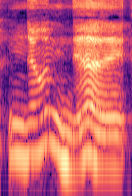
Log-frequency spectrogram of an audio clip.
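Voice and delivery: small, high, soft drawn-out voice; little Dave protesting. Retold or imitated. Little brother told he's too small, meekly protesting. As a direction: whine it quietly like a little kid.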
